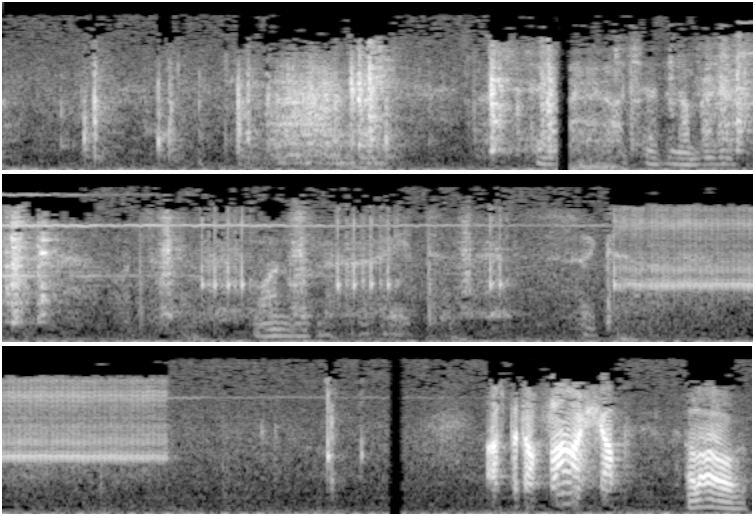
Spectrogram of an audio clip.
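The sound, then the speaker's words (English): A telephone on a building floor, in front of someone's door, is dialed with a few clicks, then a steady tone sounds, followed by short bursts of ringing near the end. A man talks over the start. “I'd have to make another phone call. Well, there's a phone on this floor right in front of Murdoch's door.”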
